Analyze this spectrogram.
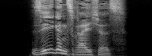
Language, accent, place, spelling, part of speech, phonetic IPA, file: German, Germany, Berlin, segensreiches, adjective, [ˈzeːɡn̩sˌʁaɪ̯çəs], De-segensreiches.ogg
- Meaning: strong/mixed nominative/accusative neuter singular of segensreich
